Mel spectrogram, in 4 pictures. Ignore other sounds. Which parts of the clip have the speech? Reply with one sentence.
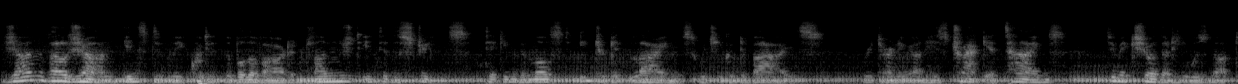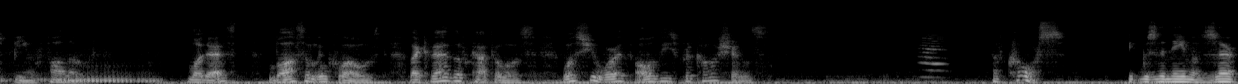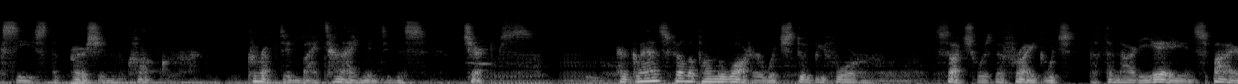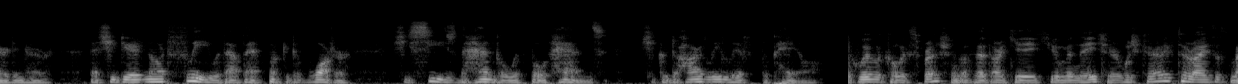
You can hear the speech from 0.0 to 13.3 s, from 14.2 to 20.1 s, from 22.3 to 30.1 s and from 30.9 to 49.4 s.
